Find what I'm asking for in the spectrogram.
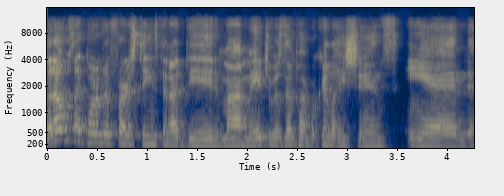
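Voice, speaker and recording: In a Southern US accent, a woman speaks with a fairly low pitch. Her tone is dark and mellow. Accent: Southern US, country. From Alabama. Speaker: record label A&R. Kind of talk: online panel discussion.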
